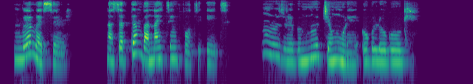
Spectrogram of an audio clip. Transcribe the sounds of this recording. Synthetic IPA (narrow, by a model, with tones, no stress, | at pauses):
ŋ͡m̩˨ɡ͡be˦me˨se˨ɾɪ˨ | na˨sɛ˨p̚tɛ˦m̩˦ba˨na˦ɪ̃˦nti˦n̩˦fɔ˨tʰi˨ʔe˦˨t | n̩˦ɾu˦zu˨ɾe˨bʊ˨m̩˦nʊ˦t͡ʃe˨ŋ͡m̩˦ŋʷe˨ɾe˨o˦ɡo˦lo˦ɡo˦ɡe˨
